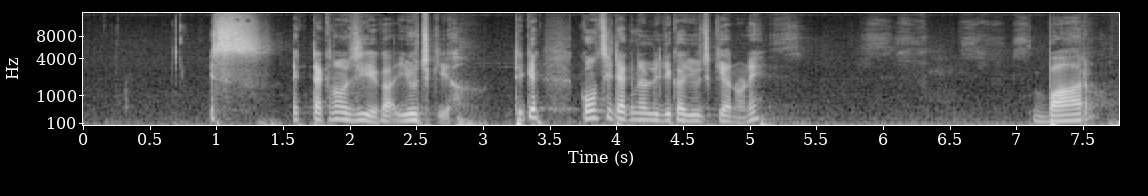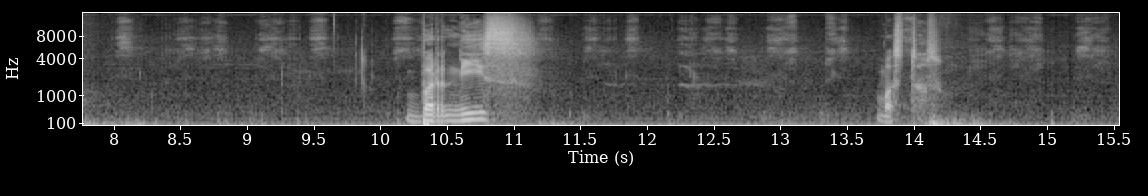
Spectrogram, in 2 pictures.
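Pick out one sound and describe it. A young man speaks through a headset microphone in short bursts, calmly explaining.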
